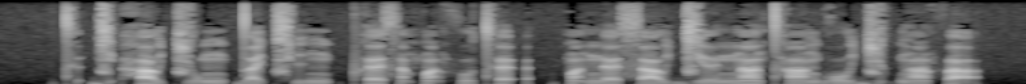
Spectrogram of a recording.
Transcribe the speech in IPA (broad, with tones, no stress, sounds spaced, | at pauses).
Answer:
tʰ ɪ˦ ʔ d͡ʑ ɛ˦ ʔ h a˦ ʊ̯ t͡ɕ o˨ ŋ ɪ˦ ʔ d ä˨ t͡ɕʰ i˨ ŋ ɪ˦ ʔ pʰ ɛ˦ sʰ ã˦˨ p ã˦˨ θ u˦ tʰ ɛ˦ ʔ | p ã˦˨ n ɛ˨ sʰ a˨ ʊ̯ d͡ʑ e˨ ɪ̯ n ã˦ tʰ ã˨ ɡ o˦ ʊ̯ d͡ʑ o̰˦˨ ɡ ã˨ θ ä̰˦˨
